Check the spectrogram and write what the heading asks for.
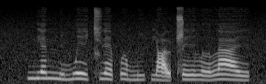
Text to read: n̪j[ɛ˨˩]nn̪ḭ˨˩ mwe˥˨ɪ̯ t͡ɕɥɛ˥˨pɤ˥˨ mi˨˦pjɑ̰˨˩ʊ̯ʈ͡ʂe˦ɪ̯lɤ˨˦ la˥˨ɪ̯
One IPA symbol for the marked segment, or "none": ɛ˦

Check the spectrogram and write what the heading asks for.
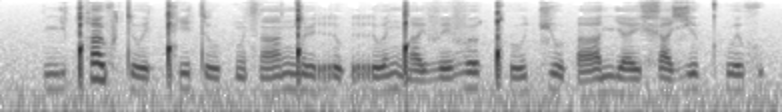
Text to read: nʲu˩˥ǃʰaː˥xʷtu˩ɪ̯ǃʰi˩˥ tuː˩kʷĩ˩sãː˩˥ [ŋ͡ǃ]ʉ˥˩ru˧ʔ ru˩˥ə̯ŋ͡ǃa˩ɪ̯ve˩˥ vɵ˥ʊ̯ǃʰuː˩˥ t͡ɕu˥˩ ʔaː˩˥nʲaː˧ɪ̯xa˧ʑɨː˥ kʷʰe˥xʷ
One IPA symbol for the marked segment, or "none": ŋ͡ǃ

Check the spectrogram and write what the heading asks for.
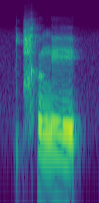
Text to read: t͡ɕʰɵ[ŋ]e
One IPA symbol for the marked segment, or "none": ŋ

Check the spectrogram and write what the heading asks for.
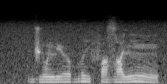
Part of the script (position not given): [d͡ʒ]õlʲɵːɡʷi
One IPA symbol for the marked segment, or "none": d͡ʒ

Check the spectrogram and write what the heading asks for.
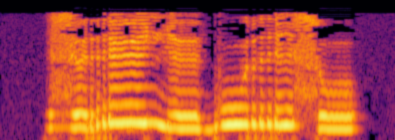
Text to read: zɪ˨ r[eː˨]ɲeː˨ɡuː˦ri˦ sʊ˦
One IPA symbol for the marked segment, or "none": eː˦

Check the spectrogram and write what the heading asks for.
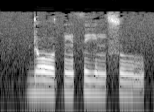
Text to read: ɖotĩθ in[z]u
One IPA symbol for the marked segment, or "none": s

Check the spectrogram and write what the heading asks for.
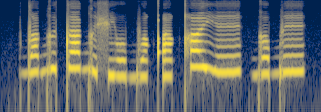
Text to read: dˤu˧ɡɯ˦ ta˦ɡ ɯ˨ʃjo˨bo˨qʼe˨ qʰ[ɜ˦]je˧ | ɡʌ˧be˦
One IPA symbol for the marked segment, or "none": ɛ˦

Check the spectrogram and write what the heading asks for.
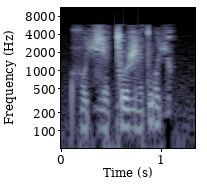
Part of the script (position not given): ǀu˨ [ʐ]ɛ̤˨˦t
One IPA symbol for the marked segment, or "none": ʐ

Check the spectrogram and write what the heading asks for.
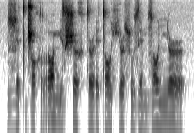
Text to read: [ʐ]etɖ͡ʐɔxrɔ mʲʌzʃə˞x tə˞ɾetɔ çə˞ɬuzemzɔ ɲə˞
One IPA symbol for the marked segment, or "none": ɮ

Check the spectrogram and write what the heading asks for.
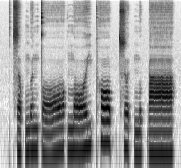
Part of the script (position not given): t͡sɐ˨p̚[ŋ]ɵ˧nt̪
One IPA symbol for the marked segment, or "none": ŋ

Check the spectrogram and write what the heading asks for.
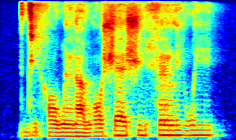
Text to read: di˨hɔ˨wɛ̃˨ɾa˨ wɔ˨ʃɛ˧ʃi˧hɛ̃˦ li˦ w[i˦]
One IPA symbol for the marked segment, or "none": i˦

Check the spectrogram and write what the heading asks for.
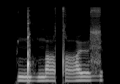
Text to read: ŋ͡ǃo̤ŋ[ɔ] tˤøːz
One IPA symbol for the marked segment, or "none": o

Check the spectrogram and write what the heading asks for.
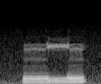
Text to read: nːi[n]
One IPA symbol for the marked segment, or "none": n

